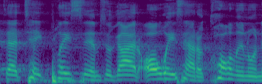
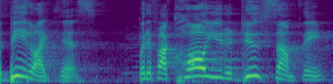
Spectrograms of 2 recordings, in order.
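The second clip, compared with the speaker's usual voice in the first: louder, punching each line; full-force preaching; 3 semitones higher, 6 dB louder than usual. Acted. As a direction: hammer it home like a preacher.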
